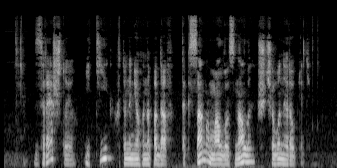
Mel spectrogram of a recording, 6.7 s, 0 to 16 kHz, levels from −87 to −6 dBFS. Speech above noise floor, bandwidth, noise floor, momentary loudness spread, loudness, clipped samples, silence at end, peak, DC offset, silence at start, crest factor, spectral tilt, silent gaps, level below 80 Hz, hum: 22 dB; 11.5 kHz; -47 dBFS; 15 LU; -26 LUFS; under 0.1%; 0.55 s; -6 dBFS; under 0.1%; 0.3 s; 20 dB; -4.5 dB/octave; none; -50 dBFS; none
